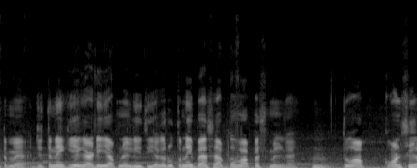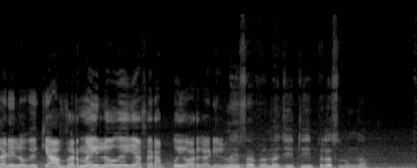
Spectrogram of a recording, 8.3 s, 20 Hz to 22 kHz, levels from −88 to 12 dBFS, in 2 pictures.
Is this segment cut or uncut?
uncut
